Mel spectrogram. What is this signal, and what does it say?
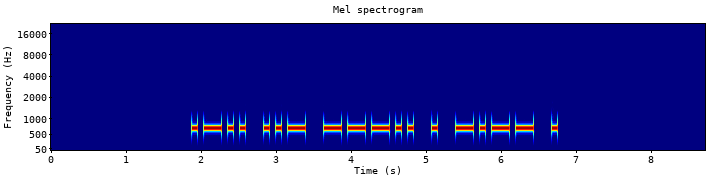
Morse code, heard as a keyed tone, about 15 wpm, 700 Hz. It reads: LU8EYE
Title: DXCC-100 Call Signs - 6 Characters - Repeated 2x - 15wpm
